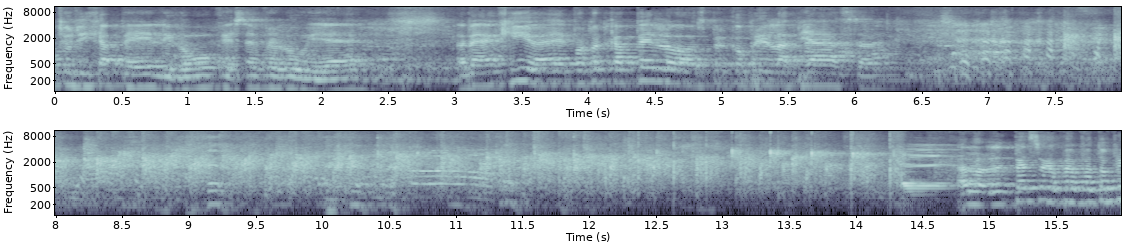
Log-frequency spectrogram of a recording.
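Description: A band plays loud rock music live on stage.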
